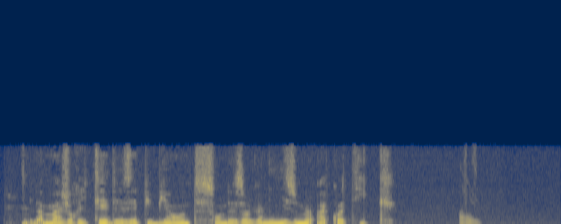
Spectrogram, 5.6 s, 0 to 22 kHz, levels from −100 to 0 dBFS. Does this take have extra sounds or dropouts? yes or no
yes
